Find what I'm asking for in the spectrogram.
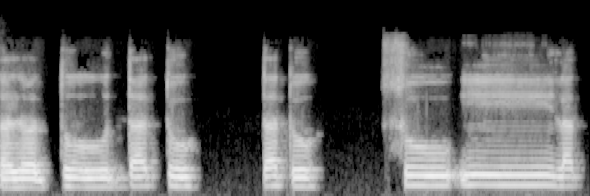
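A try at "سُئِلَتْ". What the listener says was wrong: সু ই দুটো সব টান হয়েছে, হারাকাত আছে, জলদি পড়তে হবে।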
